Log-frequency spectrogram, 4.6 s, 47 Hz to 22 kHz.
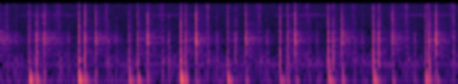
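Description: Fingertips rapidly tap the faces of a small, hollow, white-and-purple printed cardboard medicine box. About 22 short, dull, hollow thuds land mostly in quick bursts of two or three, with a low, boomy body and almost no ring. A faint steady hum runs underneath.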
